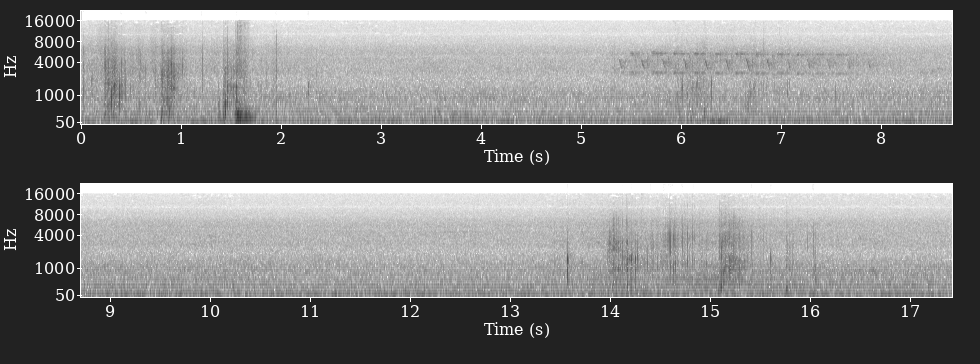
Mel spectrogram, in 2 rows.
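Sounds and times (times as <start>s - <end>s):
steady outdoor hiss: 0.0s - 17.4s
swamp sparrow singing a trill: 5.3s - 8.1s.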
